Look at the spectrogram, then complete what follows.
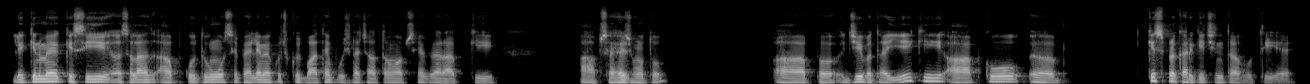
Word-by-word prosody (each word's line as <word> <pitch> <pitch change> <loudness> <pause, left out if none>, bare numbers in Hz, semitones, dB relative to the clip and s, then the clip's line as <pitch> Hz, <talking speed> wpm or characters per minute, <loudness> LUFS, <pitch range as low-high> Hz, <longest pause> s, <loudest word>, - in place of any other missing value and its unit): लेकिन 110 +5 +4
मैं 130 0 +8
किसी 120 0 +4 0.2
अ, 105 0 0
सलाह 105 +1 +2
आपको 100 +1 -3
दूँ 115 +3 +1
उससे 115 0 -1
पहले 105 -1 +1
मैं 110 0 +3
कुछ-कुछ 105 -1 -7
बातें 95 +3 -1
पूछना 100 -1 -6
चाहता 90 0 -5
हूँ 95 0 -2
आपसे 95 +4 -3
अगर 95 -1 -3
आपकी 90 +1 -6 0.8
आप 95 -2 -4
सहज 100 0 +3
हो 95 -1 -1
तो? - - -7 1.1
आप 95 -1 0
अ, 100 +1 -1
जे 120 +5 +4
बताइए 105 +7 0
कि 150 -3 +1
आपको 105 +6 +1
अ, 105 -7 -2 0.9
किस 165 0 +6
प्रकार 120 -7 +1
की 105 +1 -3
चिंता 95 -3 -3
होती 85 0 -8
है? 80 +3 -10
105 Hz, 160 wpm, -24 LUFS, 95-115 Hz, 1.1 s, मैं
